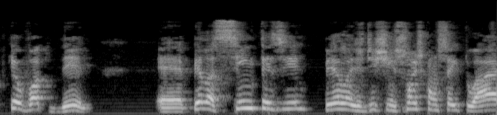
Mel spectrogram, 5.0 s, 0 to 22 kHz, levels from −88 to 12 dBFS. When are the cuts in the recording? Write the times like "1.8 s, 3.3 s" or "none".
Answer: 3.2 s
